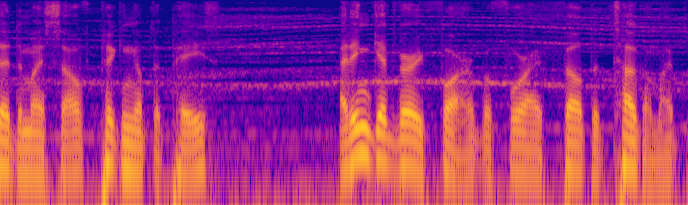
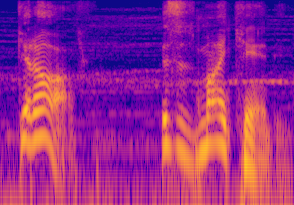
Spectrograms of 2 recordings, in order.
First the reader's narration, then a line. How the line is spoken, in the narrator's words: cried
